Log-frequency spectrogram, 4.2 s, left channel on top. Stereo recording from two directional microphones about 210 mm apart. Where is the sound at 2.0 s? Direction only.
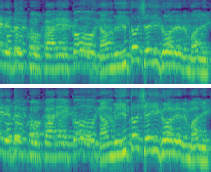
20° right (ahead or behind).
